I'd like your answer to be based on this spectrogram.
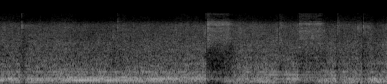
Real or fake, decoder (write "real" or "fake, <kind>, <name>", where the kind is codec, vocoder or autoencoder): real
